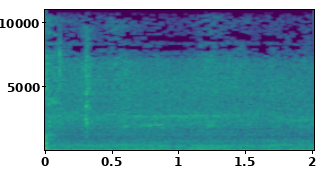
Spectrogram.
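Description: Steady low rumble inside an Indian Railways 3rd AC sleeper coach, with faint voices in the background.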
